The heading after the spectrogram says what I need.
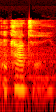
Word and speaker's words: Hecate: you through some of hecate's stories a little bit about her and how we work with her in the temple from research the name hecate greek pronunciation or ekate the latin pronunciation means from afar which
